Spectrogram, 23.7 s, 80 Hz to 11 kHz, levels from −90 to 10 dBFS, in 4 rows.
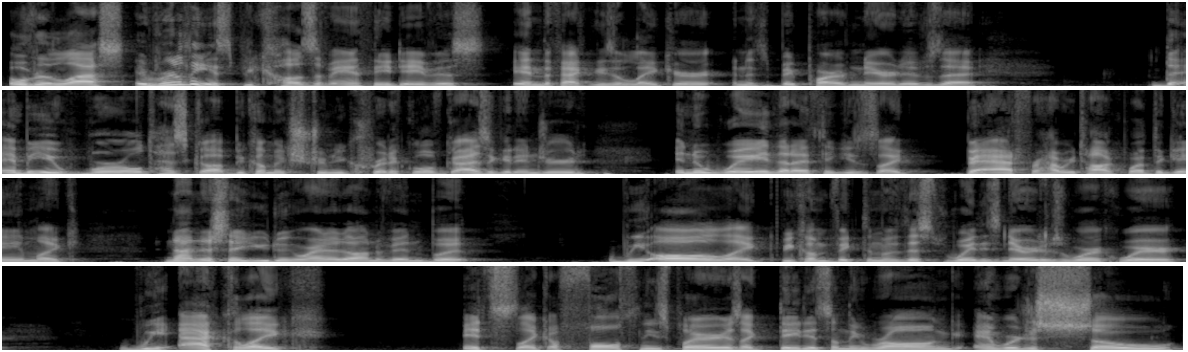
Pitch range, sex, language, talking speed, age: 130-160 Hz, male, English, 235 wpm, 20-39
